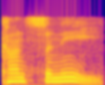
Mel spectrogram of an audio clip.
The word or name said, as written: consignee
